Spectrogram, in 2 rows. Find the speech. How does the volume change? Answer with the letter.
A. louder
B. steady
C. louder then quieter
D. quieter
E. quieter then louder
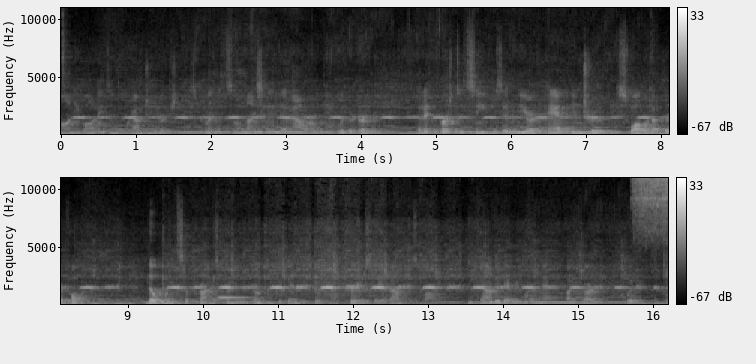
C.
